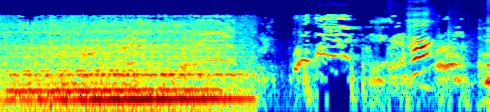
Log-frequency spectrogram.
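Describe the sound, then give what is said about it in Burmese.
Pigs grunt and oink in a village scene, with short, uneven snorting bursts after a steady droning passage, and people talking over them. “ဝက်တွေအများကြီးတဲလာတယ်ဟေ့”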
